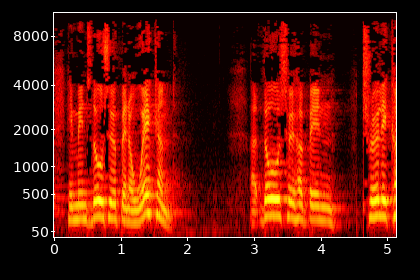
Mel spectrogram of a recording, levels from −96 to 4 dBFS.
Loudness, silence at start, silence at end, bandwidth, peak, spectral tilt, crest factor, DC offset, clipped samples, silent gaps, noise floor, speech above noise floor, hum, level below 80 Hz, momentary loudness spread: -26 LUFS; 0 s; 0 s; 10 kHz; -10 dBFS; -4.5 dB/octave; 18 dB; under 0.1%; under 0.1%; none; -71 dBFS; 45 dB; none; -74 dBFS; 16 LU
